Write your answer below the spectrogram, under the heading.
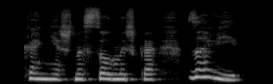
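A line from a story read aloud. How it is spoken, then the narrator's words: Affectionate, tender. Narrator (Russian): Ласково проговорила я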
